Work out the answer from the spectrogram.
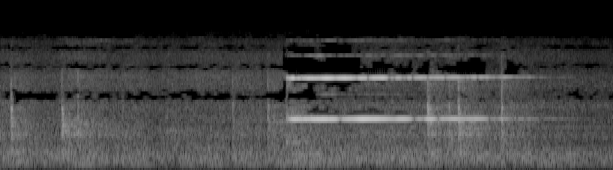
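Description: Heavy rain falling steadily, a continuous hiss with scattered clicks of drips. About halfway through, a loud, high ringing tone starts abruptly and fades over about two seconds.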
